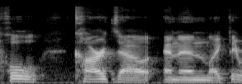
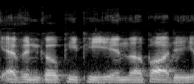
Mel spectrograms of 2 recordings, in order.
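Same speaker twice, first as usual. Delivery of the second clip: slow, flat, programmed-sounding computer robot voice. Recalling a device his dad programmed to remind him to pee, robotic voice. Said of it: "it would have this like robotic voice".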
